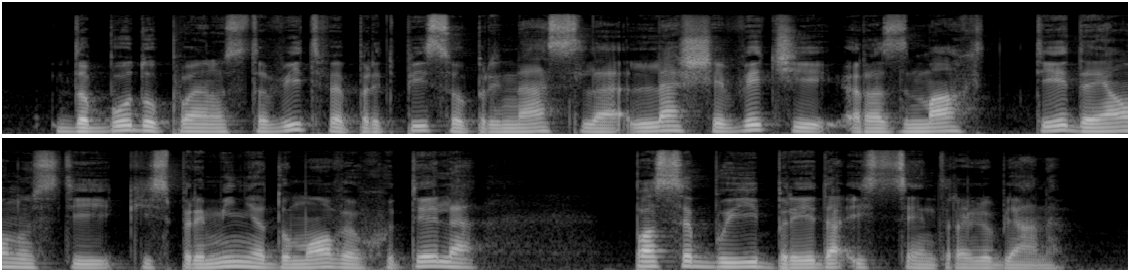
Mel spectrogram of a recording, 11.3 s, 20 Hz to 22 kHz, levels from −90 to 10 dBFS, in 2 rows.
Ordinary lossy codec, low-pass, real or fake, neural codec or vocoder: none; 14.4 kHz; real; none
